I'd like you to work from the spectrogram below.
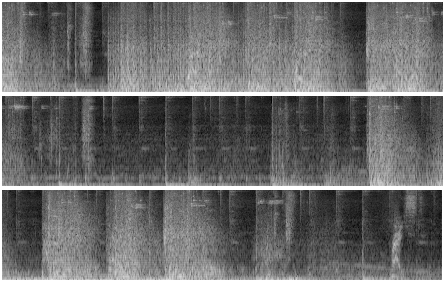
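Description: Repeated bursts of loud gunfire in the shooter Blue Estate, heavy volleys coming in clusters with brief lulls between, the whole stretch dense and close over a steady game soundtrack.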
